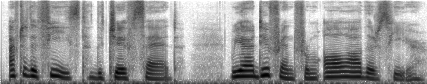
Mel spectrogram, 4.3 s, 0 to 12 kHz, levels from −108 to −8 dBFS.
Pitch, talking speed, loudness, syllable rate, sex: 175 Hz, 180 wpm, -18 LUFS, 5.4 syllables/s, female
